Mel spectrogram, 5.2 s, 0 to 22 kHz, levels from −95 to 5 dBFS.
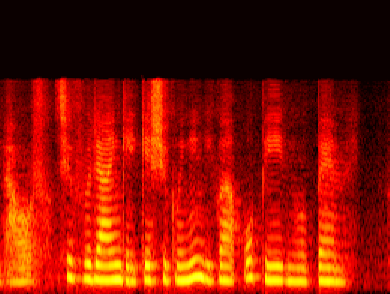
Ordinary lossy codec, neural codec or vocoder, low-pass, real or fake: AAC, 32 kbps; codec, 16 kHz, 0.2 kbps, FocalCodec; 7.2 kHz; fake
